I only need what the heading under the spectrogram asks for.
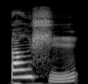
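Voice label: "dang1shi2", Chinese; 当时; 当時；即座に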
